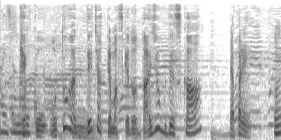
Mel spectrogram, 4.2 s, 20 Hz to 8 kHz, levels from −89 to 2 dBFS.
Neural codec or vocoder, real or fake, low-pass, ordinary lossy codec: none; real; 7.2 kHz; none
